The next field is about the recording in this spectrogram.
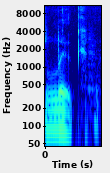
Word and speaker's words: LIWC: And the computer program was called, we later called it Linguistic Inquiry and Word Count, LIWC, which we pronounced Luke. And I know it doesn't sound look like Luke, but it is.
